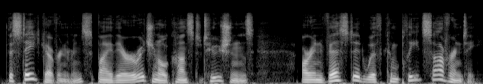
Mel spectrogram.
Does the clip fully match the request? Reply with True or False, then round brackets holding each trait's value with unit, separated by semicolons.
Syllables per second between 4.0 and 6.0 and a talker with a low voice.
False (6.9 syllables/s; 130 Hz)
